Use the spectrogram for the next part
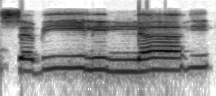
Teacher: لام کو ہم لام کے ساتھ ملا دیں گے، حمزۃ الوصل ہمارا ڈراپ ہو جائے گا. اللہ کا جو لام ہے یہاں پہ باریک لائٹ لیٹر ہے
